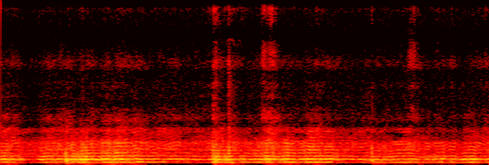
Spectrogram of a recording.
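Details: Garden bumblebees working a yellow cassia shrub and duranta erecta, giving a continuous low buzzing hum with bright overtones and a few louder surges as bees fly near.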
